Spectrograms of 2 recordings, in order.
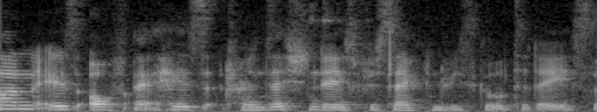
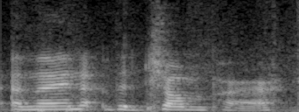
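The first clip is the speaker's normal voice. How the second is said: ordinary talk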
